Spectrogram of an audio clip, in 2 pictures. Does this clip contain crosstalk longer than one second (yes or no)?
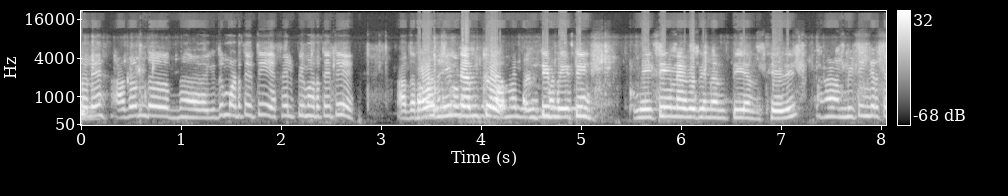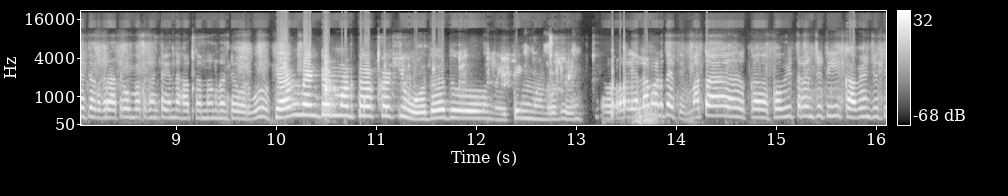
yes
